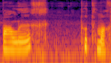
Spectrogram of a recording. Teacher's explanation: Samit gələndə x kimi tələffüz olunur.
